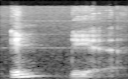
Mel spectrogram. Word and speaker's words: India: India. Start high. India.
